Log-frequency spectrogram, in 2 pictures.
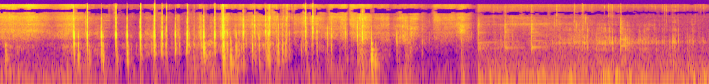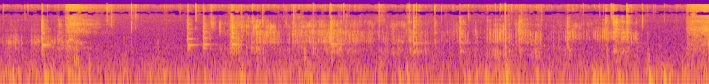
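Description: A rapid run of loud, sharp clicks for about four seconds. Then, more quietly, a blackened camp pot clinks against metal mugs as hot water is tipped into a mug of cocoa powder.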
